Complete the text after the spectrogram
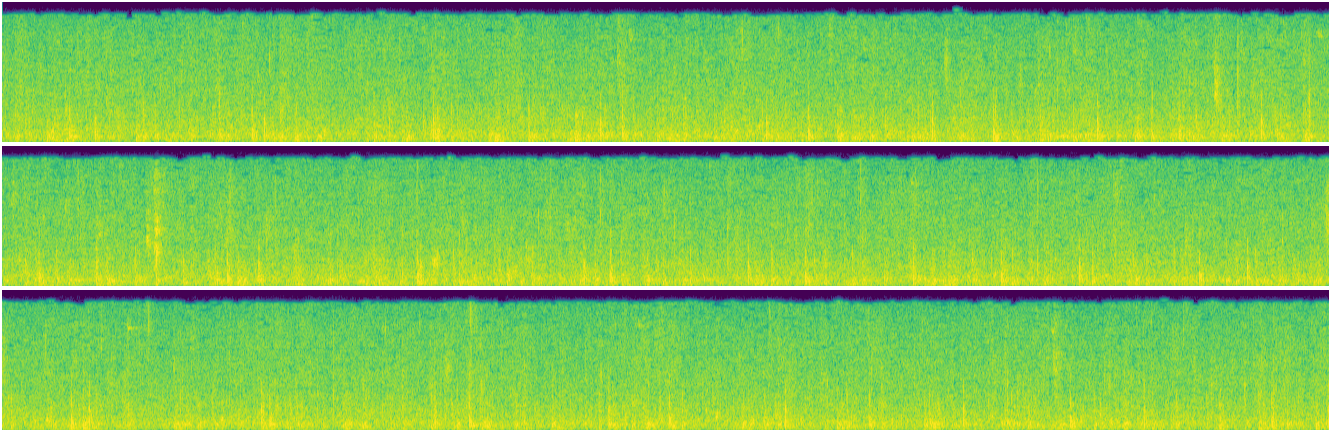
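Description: Heavy rain pours down steadily at night during a raging typhoon in a dense, continuous hiss, drops drumming on surfaces throughout without pause, loud, with no voices present.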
